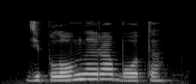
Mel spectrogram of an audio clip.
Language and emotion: Russian, neutral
